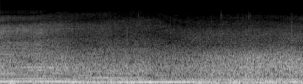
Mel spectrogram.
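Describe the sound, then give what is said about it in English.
A black Jeep drives past, its engine a steady low rumble with a droning hum under broad road noise, loud and sustained for the whole few seconds, with no one talking. “They go Jeep, black Jeep like mine.”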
